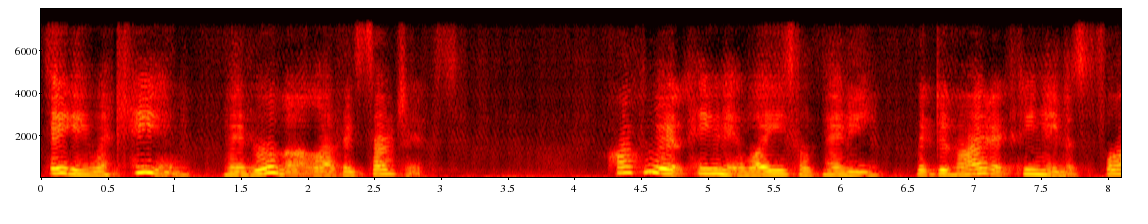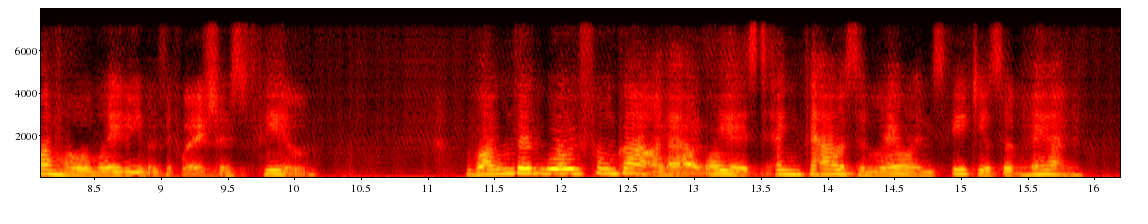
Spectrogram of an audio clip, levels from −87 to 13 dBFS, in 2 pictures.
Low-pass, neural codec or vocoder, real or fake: 7.2 kHz; codec, 16 kHz, 0.5 kbps, FreqCodec, smaller model; fake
